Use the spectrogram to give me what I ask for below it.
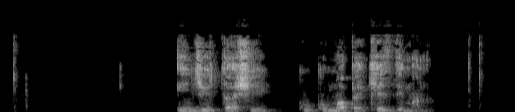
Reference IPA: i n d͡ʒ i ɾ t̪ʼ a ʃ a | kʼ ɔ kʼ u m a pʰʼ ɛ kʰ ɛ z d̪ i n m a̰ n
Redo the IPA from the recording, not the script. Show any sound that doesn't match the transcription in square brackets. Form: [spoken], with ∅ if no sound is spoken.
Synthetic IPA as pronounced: i n d͡ʒ i ɾ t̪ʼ a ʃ [i] | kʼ [u] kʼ u m a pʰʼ ɛ kʰ ɛ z d̪ i [∅] m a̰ n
